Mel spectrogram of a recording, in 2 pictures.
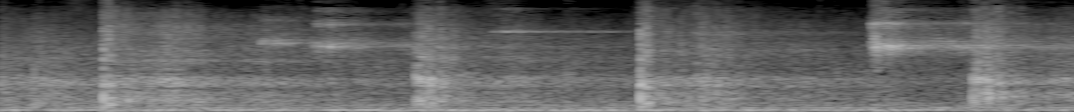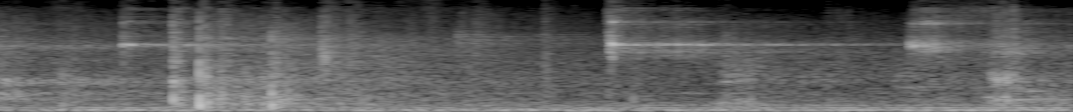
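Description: Tennis rally on a hard court: ball struck by rackets and bouncing, sharp hits coming about once a second, with short high squeaks of sneakers on the court between them.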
